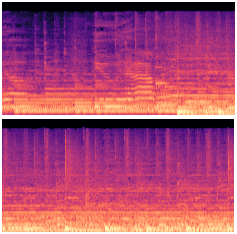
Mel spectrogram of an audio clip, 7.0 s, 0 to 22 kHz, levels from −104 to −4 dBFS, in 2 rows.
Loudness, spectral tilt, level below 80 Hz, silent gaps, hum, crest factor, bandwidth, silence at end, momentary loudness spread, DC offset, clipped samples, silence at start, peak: -17 LUFS; -7.5 dB/octave; -18 dBFS; none; none; 14 dB; 15 kHz; 0 s; 6 LU; under 0.1%; under 0.1%; 0 s; 0 dBFS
